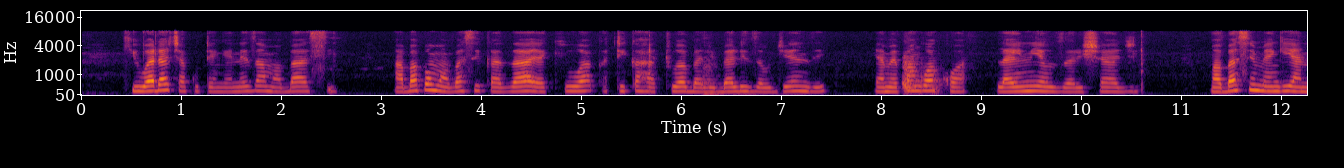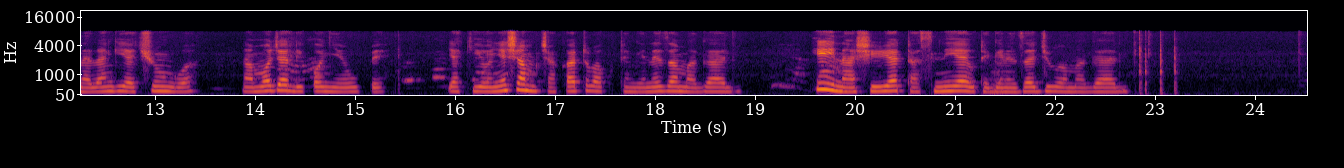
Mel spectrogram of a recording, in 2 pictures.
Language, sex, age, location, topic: Swahili, female, 18-24, Nairobi, finance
